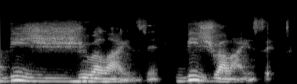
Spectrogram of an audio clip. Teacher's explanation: esse S vai ter um som de J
